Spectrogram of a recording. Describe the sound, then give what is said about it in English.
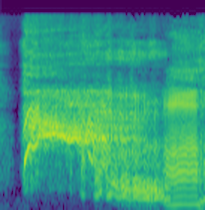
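A person imitates a horse neigh with the voice, one loud, sustained whinny that starts high and descends, ending in a rapid fluttering vibration. “I can also make a really good horse sound.”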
